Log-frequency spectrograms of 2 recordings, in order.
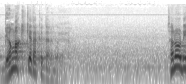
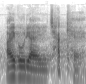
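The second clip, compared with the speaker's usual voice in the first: put-on lower, softer, slow praise for an obedient child; mom praising; 11 semitones lower, 6 dB quieter than usual. Pastor imitating a mom praising her quiet child, softly and slowly. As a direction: coo over the good little one, slowly. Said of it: "그럼 뭐라 그래요?".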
